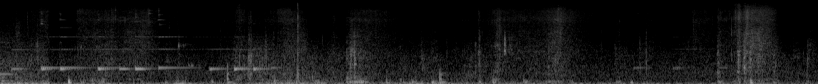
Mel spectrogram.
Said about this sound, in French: On est dans le tunnel d'élevage, la, la, serre euh, qui sert d'étable. Et du coup, là, il y a la, vache qui va bientôt mettre bac, et là, avec les génisses.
